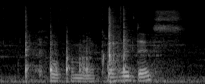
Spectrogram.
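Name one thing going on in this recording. A spoon stirs and scrapes in a metal pot.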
